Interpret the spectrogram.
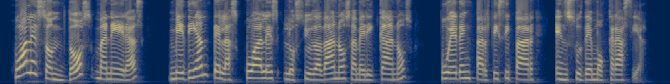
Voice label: Spanish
